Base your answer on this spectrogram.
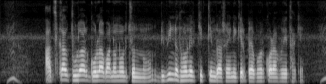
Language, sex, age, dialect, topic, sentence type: Bengali, male, 25-30, Northern/Varendri, agriculture, statement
